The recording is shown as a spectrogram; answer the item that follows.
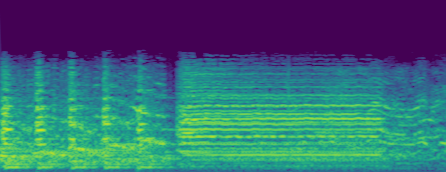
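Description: Radio-drama orchestra playing a short music bridge that marks a scene change: a run of quick, detached notes, then a held chord from about two seconds in that breaks off just before the end.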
